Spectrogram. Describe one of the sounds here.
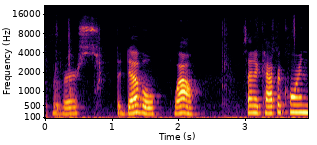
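A playing card is laid down on a table with a soft slap.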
